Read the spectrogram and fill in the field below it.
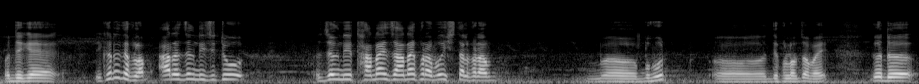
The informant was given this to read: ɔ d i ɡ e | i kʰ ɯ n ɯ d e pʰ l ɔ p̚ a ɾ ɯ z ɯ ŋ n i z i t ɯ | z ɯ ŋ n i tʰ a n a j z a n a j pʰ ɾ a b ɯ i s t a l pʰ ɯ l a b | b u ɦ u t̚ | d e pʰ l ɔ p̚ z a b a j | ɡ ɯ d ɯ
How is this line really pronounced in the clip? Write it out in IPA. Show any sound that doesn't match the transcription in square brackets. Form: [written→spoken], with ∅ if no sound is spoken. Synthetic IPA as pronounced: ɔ d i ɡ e | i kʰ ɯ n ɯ d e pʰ l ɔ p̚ a ɾ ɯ z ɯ ŋ n i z i t [ɯ→u] | z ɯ ŋ n i tʰ a n a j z a n a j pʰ ɾ a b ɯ i s t a l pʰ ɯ [l→ɾ] a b | b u ɦ u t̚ | d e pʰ l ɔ p̚ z a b a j | ɡ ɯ d ɯ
